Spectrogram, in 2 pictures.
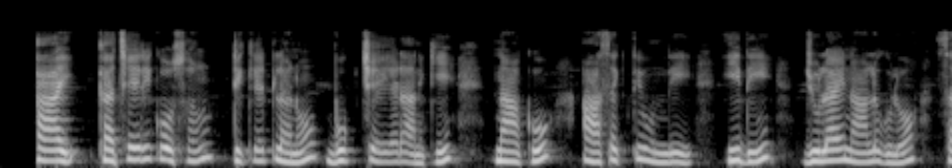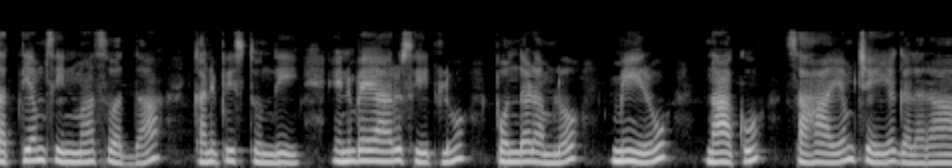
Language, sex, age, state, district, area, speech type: Telugu, female, 30-45, Telangana, Adilabad, rural, read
